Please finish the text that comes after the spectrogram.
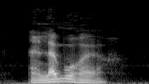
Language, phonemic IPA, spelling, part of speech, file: French, /la.bu.ʁœʁ/, laboureur, noun, Fr-laboureur.ogg
- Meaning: ploughman; plowman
